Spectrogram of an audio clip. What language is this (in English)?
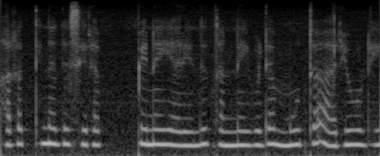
Tamil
